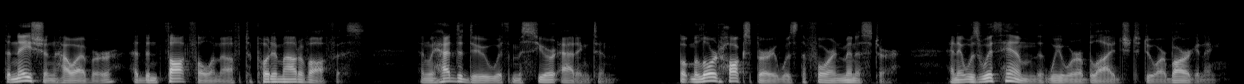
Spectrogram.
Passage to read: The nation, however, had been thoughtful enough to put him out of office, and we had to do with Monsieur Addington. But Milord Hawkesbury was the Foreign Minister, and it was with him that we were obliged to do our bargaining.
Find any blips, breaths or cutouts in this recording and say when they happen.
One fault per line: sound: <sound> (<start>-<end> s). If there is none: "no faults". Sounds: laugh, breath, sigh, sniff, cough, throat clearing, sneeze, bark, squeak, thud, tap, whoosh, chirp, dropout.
no faults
